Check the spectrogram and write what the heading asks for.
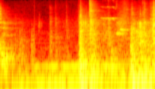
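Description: Wooden storage cabinet door swung open and a person climbing out of it, with a couple of knocks and scrapes, about a second in and again near the end.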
